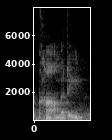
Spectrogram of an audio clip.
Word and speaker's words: comedy: or the I so either Comm D or Comm D really you just need a clear short vowel in that middle syllable there for comedy doesn't really matter if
